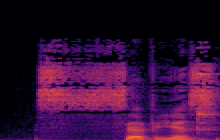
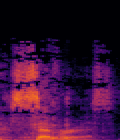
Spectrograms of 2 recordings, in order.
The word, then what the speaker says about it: Severus: So the ones who put Sevius, is that his name? Servius. I'm sorry. – Severus.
